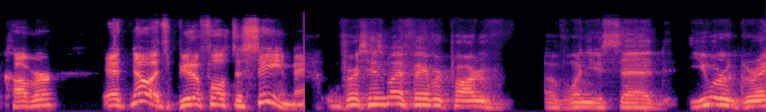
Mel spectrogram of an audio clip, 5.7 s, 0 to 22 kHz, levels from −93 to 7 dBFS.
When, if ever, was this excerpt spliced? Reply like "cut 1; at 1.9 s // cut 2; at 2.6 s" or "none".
cut 1; at 2.3 s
